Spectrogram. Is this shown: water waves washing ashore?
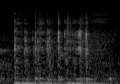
no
